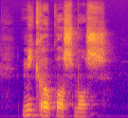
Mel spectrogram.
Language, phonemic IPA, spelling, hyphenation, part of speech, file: Dutch, /ˈmi.kroːˌkɔs.mɔs/, microkosmos, mi‧cro‧kos‧mos, noun, Nl-microkosmos.ogg
- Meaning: microcosm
